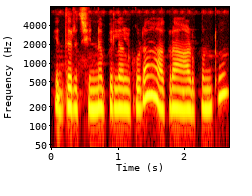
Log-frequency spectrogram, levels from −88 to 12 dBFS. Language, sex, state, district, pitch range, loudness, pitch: Telugu, female, Andhra Pradesh, Annamaya, 190-205 Hz, -16 LUFS, 195 Hz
